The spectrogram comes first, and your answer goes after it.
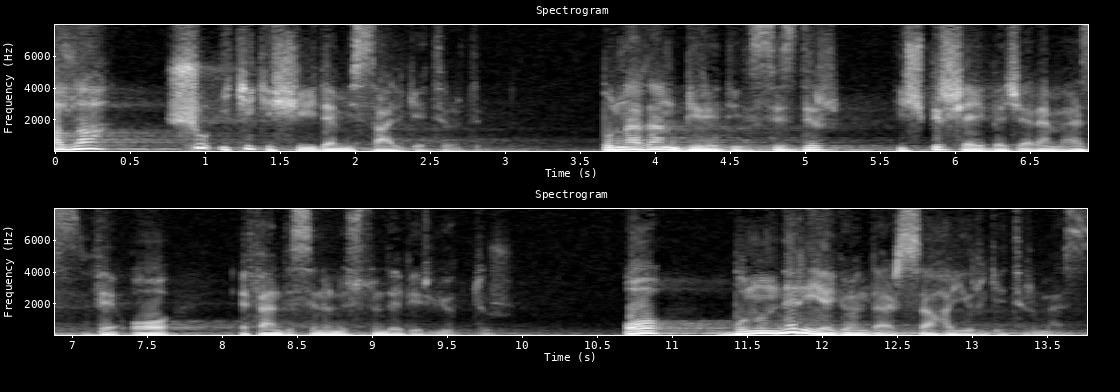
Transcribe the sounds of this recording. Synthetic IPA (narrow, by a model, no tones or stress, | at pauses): ɑlˠːahʃuʔicʰicʰiʃijd̪ɛmisa̰lʲɟet̪ʰḭɾd̪̥i̥ | b̥unlˠaɾd̪anbiɾid̪ilʲsizd̪iɾhit͡ʃbiɾʃe̞jbe̞d͡ʒe̞ɾemæz̥vɛʔoefænd̪isininyst̪ʰynd̪ɛbiɾjyc̚ʲt̪ʰyɾ̥ | obununeɾe̞jɛɟønd̪æɾsɛɦajɯɾɟet̪ʰiɾmæ̰z̥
